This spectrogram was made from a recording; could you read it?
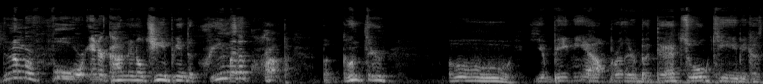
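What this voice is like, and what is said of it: Macho Man Randy Savage impression. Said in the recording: “the Macho Man ... Should do an impression.”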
